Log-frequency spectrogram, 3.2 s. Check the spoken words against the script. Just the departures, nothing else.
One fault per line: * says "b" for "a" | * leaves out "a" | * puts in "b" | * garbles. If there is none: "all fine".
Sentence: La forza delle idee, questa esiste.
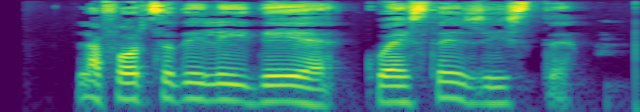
all fine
